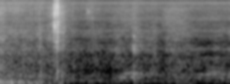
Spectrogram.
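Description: A tarot card is drawn from the deck and laid on the table, with two faint, brief clicks of card against card, about half a second in and again just over a second in.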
